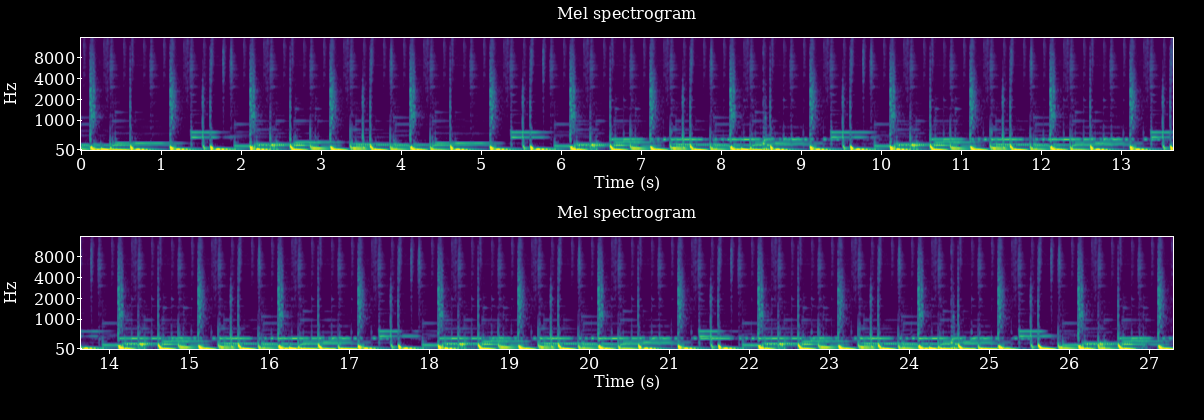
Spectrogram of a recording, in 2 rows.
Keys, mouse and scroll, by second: 11.3 scroll down 1, 11.6-15.2 middle drag, 15.2-15.7 scroll up 1, 15.7 middle click, 17.1 alt+click, 19.7 middle click, 20.7-22.7 drag, 22.7-25.0 middle drag, 25.0-25.6 scroll up 2, 25.6 shift+middle click, 26.8-27.3 drag.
